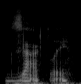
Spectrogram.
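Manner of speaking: put-on whispered Valley Girl Exactly with a rise; quiet Valley Girl echo. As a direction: softly repeat Exactly, Valley Girl style. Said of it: "I can do the Valley Girl voice".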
